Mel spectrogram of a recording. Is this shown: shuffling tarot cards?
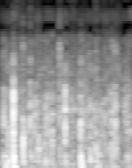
no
